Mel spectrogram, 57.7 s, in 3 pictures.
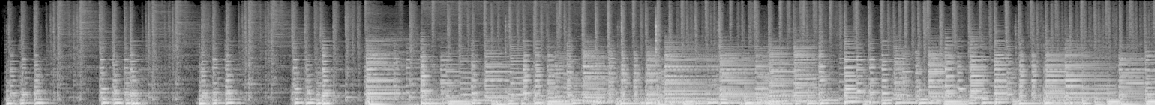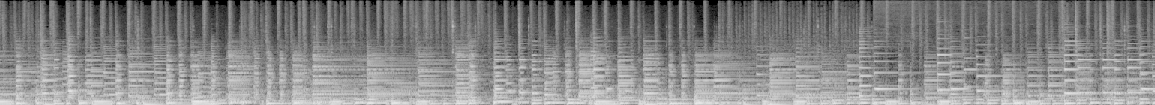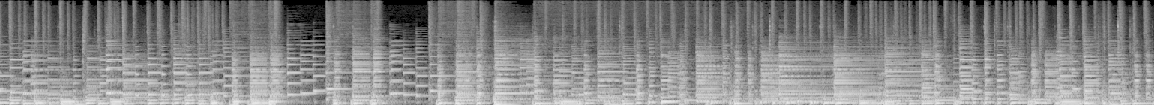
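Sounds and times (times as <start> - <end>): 
jazz trio playing: 0.0 - 57.7.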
